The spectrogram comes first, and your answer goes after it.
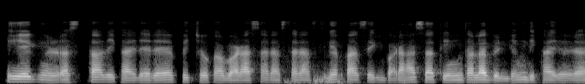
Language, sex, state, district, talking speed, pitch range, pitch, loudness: Hindi, male, Himachal Pradesh, Shimla, 185 wpm, 100-110 Hz, 105 Hz, -22 LUFS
